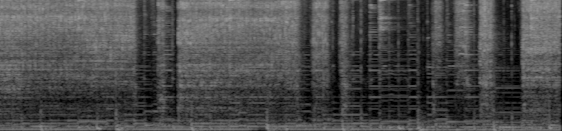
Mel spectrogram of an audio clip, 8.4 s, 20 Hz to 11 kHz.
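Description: Power drill driving 70mm construction screws into wood, loud continuous motor whine with the pitch shifting under load and a few brief pauses between runs.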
